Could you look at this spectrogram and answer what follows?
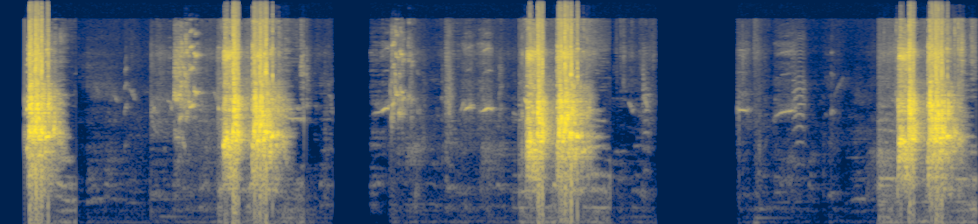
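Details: Farm quail heard in its natural surroundings with short, sharp double-pulsed rasping calls, repeated irregularly every two to three seconds, separated by silence and a few faint clicks.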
